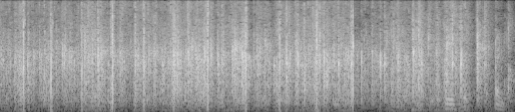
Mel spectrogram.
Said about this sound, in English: So a round of applause on that side.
